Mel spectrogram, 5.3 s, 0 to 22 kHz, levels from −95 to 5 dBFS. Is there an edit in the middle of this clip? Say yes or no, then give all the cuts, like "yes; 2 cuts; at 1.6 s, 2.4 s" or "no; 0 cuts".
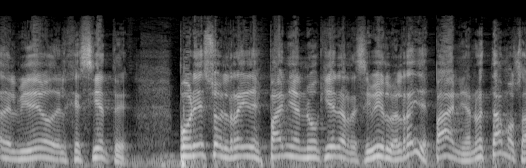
no; 0 cuts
